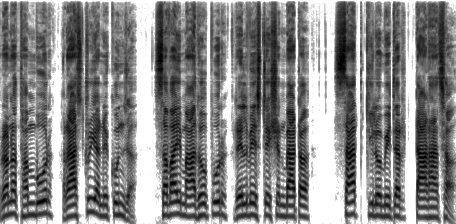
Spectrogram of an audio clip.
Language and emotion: Nepali, neutral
